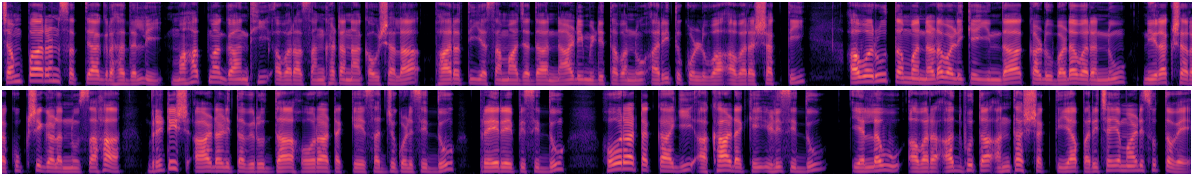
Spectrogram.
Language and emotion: Kannada, neutral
